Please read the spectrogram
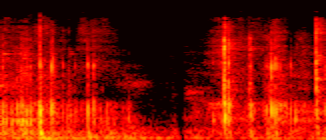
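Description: Camera handling noise as the camera is picked up and carried: a few soft clicks and knocks with faint rustling between them.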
